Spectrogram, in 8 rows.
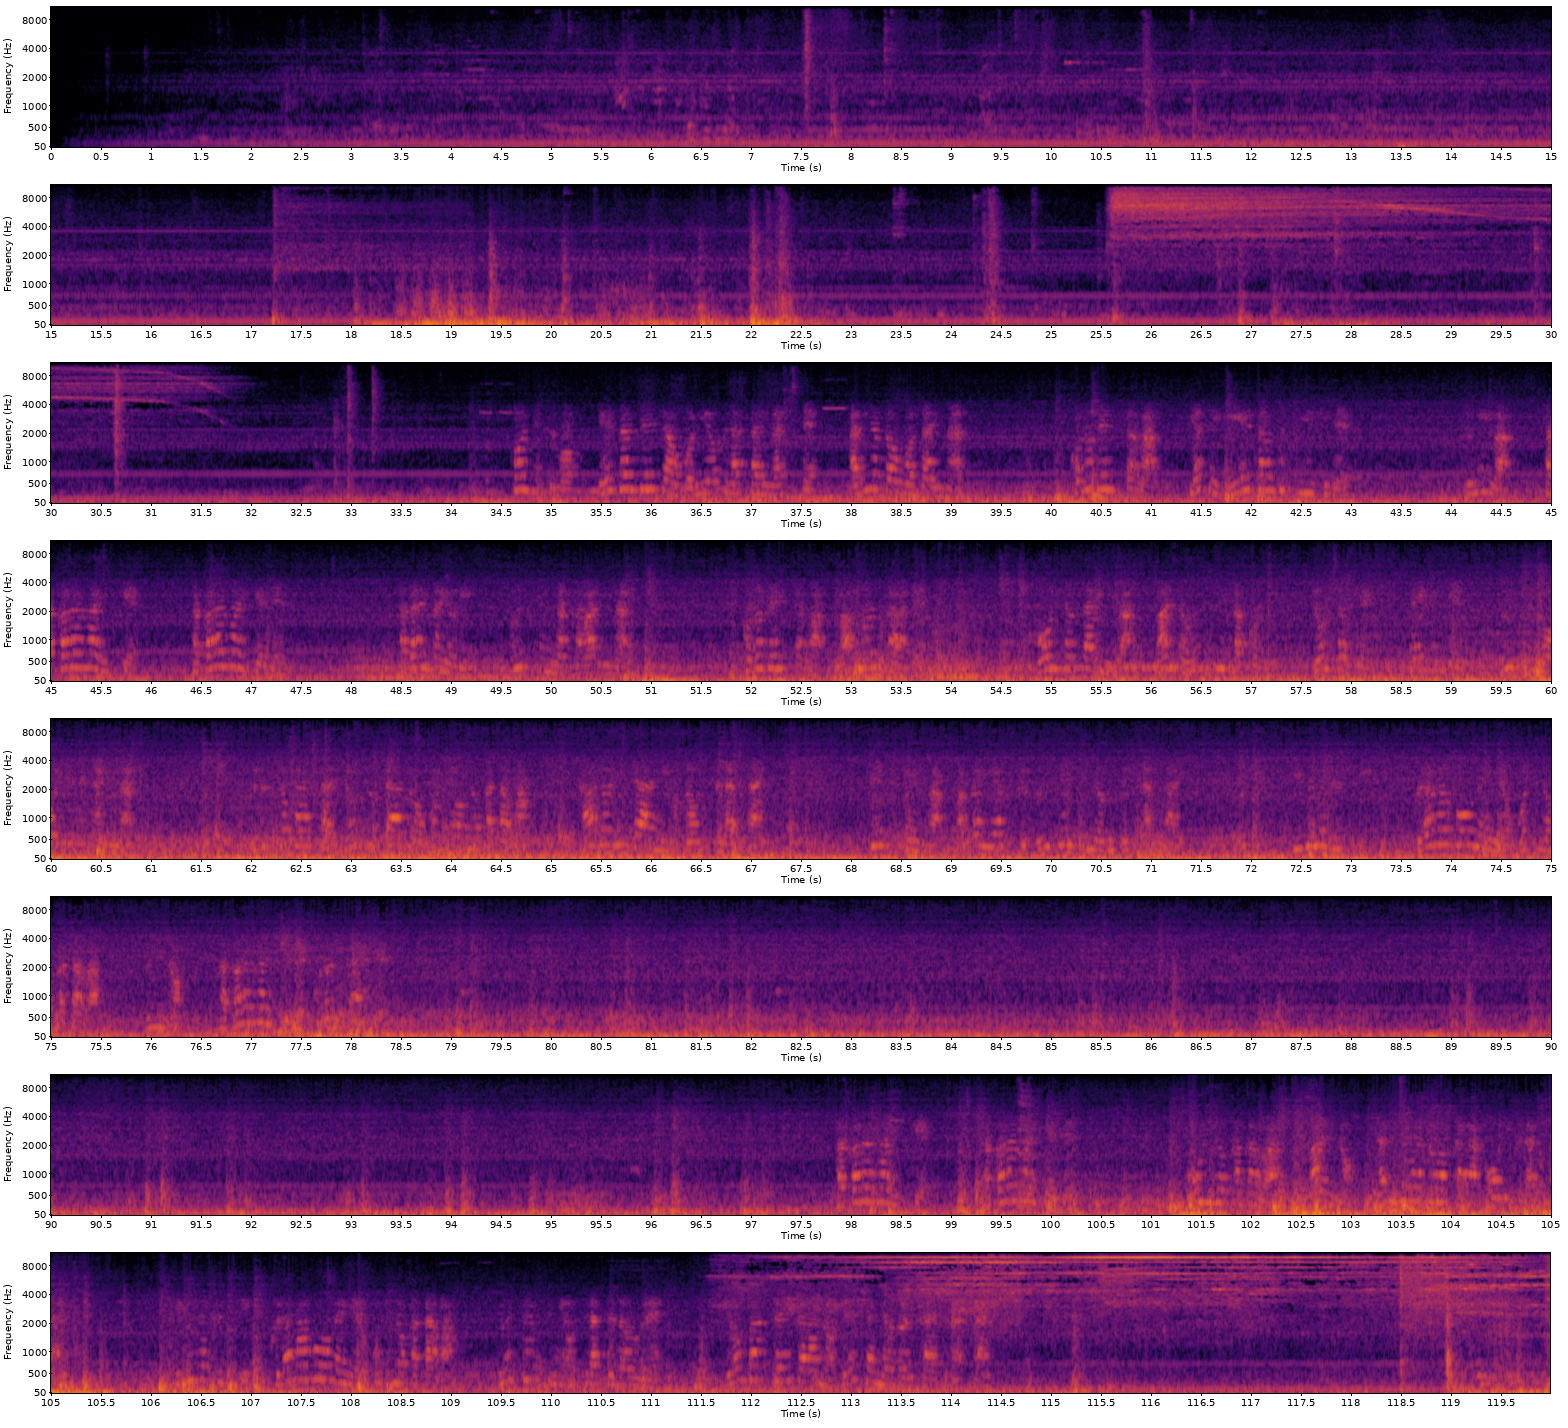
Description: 修学院前～八瀬比叡山口　走行音（６分２４秒）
